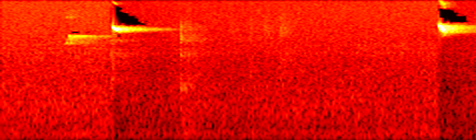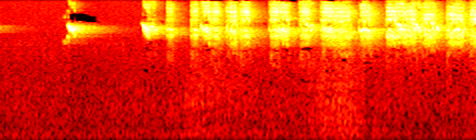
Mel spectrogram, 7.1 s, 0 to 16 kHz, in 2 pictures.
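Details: In a Black Redstart nest in Portugal, 17 May 2020, hungry feathered chicks give a few isolated thin rising whistles, then break into a continuous shrill begging chorus during the last seconds.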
